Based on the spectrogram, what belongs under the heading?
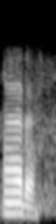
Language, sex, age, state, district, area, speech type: Kannada, male, 30-45, Karnataka, Belgaum, rural, conversation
